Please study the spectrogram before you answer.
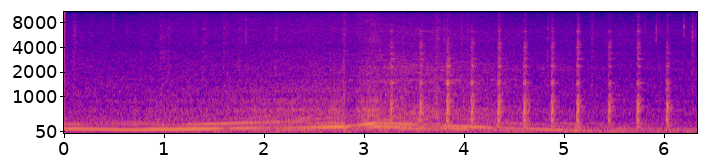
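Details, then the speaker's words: Turbo V6 Vauxhall Adam VXR built for 500 hp, custom driveshafts, while running in and bedding the clutch, not at full power: engine pulls, sharp crack, revs flare and fade with clicking about four a second, all drive lost; shaft snapped just beside the weld. "That sounded like we snapped a drive shaft. We've lost all drive. We've lost drive."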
